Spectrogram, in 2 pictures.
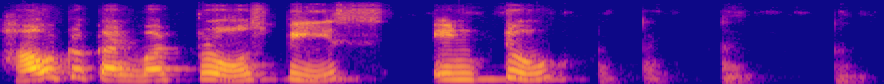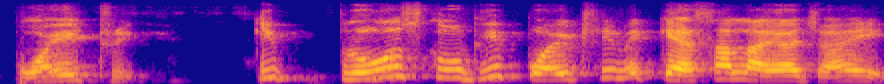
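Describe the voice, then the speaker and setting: Woman exam lecturer, highish voice, slow dictation style, lo-fi classroom recording. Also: expressive. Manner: dictates notes slowly, stretching English phrases word by word; explains in quick Hindi with frequent checks like "ठीक है?". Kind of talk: classroom lecture mixing Hindi and English.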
